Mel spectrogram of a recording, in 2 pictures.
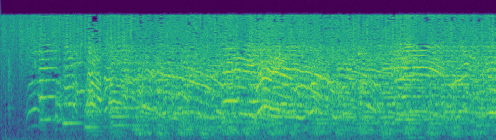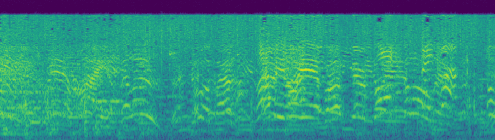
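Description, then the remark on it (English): A crowd of people in a parlor chattering and laughing at once, a steady, dense babble of many overlapping voices, with no single speaker standing out. “come in the parlor, Buck, where the crowd is”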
